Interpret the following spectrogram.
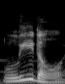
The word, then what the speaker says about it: Lidl: some fact checking himself it is pronounced lethal in germany please go to the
